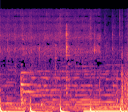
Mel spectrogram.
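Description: Food frying in a pan while cooking a fish curry with mango stems, a loud close sizzle that swells with each of several rhythmic stirring strokes, no voices.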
